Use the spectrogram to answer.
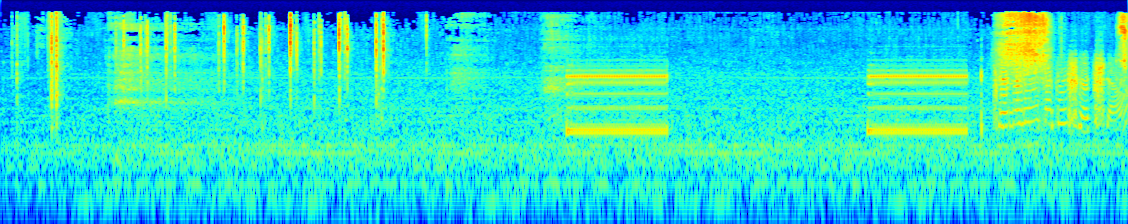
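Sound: telephone ringing unanswered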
